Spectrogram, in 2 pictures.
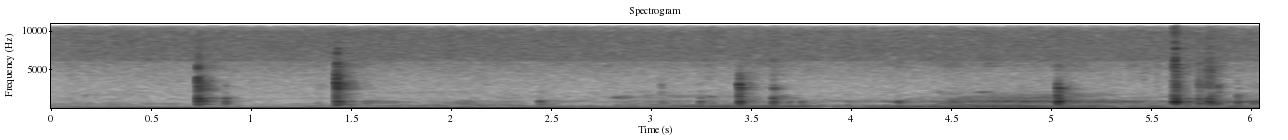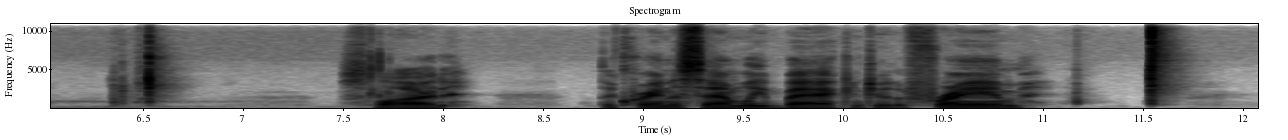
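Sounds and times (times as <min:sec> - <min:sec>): low steady hum: 0:00.0 - 0:12.0
metallic clicks of revolver parts: 0:11.2 - 0:11.8.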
